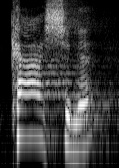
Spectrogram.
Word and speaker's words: cache: CACHE கேஷ்ன்னு படிக்கணும், கேட்ச்ன்னு படிக்கக்கூடாது, கேட்சின்னு படிக்கக்கூடாது. கேஷ், கேஷ். CASH எப்படி உச்சரிக்கிறோமோ அப்படி தான் CACHE உச்சரிக்கணும்.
